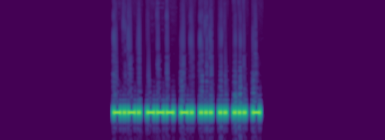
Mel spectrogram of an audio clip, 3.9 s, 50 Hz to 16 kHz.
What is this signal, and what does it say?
Morse code, heard as a keyed tone, about 52 wpm, 700 Hz. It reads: CONSIST
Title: Seven Letter Words - 50wpm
